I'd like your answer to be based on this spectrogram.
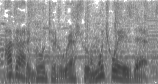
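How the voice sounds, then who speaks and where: A bewildered uncle who drawls and gasps in amazement at everything, as a man puts him on in a joke. His voice sits high, jumping even higher when he panics. Music plays behind him. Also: fast. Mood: casual. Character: bewildered hungry uncle, man, easily overwhelmed.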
